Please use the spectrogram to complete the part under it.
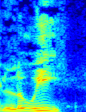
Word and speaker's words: Louis: It's spelled Louis, but you're supposed to do it the European way. Louis.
